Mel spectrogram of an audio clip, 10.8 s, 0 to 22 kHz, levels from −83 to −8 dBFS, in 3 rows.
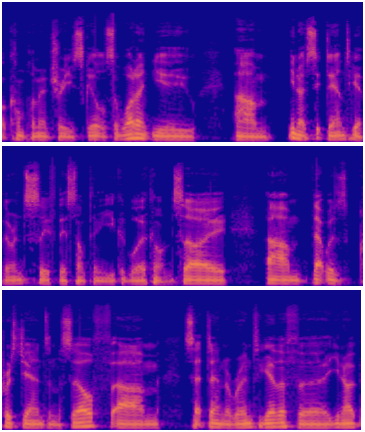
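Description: From 0.23 s to the end, word clock ticks sound about five times per second: a receiving clock roughly 150 ppm off slips single samples, leaving thin vertical lines on a spectrogram.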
